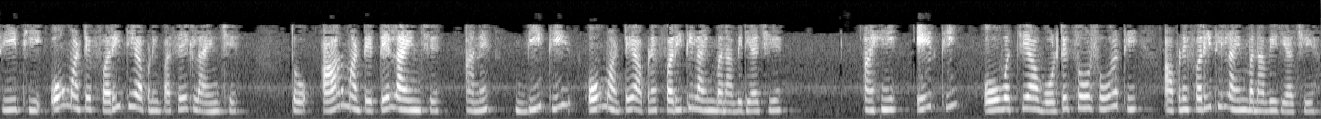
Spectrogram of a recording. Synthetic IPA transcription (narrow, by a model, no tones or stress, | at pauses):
sit̪ʰiomaʈefəɾit̪ʰiapɳipaseːklaint͡ʃʰe | t̪oaɾmaʈet̪elaint͡ʃʰe | əne | bit̪ʰi | omaʈeapɽ̃efəɾit̪ʰilainbənaʋiɾjat͡ʃʰie | əɦĩet̪ʰi | oʋətːʃeaʋɔlʈeɖsoɾsɦoʋat̪ʰi | apɳ̃efəɾit̪ʰilainbənaʋiɾjat͡ʃʰie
